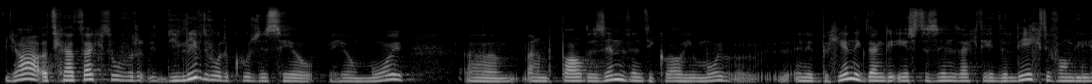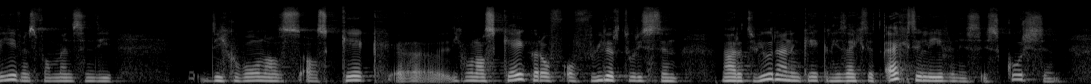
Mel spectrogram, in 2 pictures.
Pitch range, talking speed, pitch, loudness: 160-190 Hz, 185 wpm, 170 Hz, -31 LUFS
